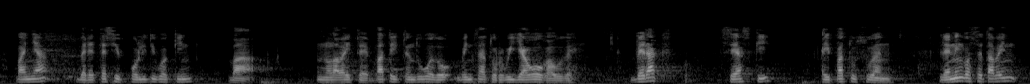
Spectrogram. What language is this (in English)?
Basque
